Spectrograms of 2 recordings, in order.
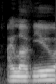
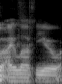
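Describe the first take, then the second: First: Bursting out loud and high; loud declaration. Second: Said in the usual way. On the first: Acted. Telling a loved one she loves them, calling it out loud. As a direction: shout the love out, then let it settle. Repeated love declarations to someone.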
